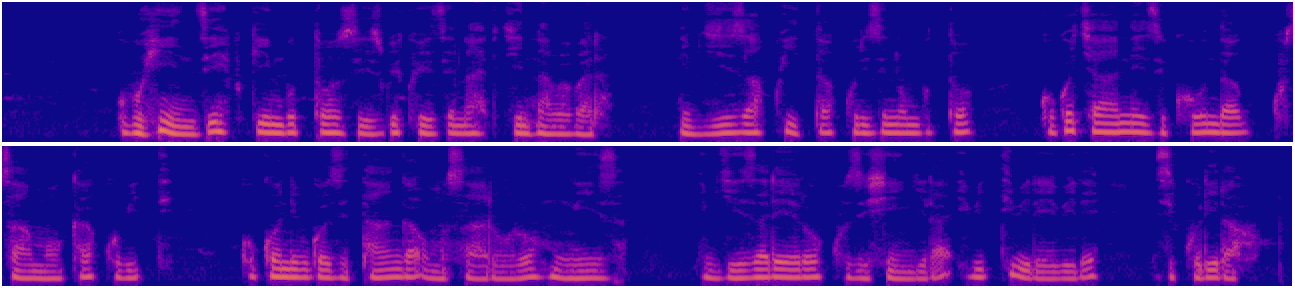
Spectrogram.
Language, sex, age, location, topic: Kinyarwanda, male, 18-24, Huye, agriculture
